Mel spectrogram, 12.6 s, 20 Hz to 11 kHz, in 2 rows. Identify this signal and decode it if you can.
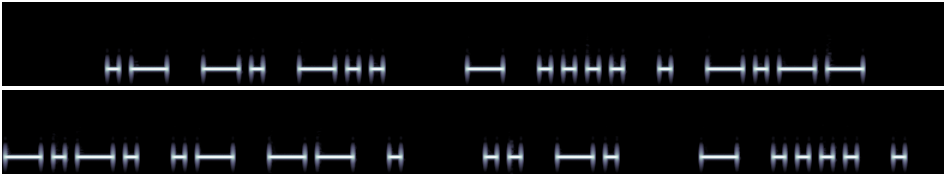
Morse code, heard as a keyed tone, about 15 wpm, 700 Hz. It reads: AND THEY CAME IN THE
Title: Sentences from Top 1000 Words - Review Part 1 - 15wpm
